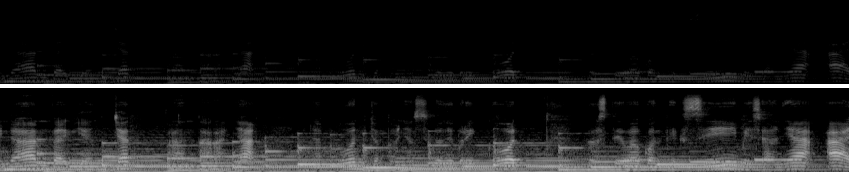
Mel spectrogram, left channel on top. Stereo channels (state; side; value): quieter; left; 32.9 dB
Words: bagian zat perantaranya. Adapun contohnya sebagai berikut. Peristiwa konveksi misalnya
